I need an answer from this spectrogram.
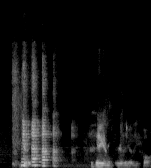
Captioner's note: laughing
